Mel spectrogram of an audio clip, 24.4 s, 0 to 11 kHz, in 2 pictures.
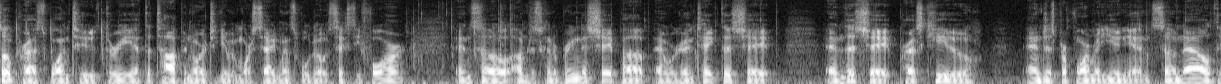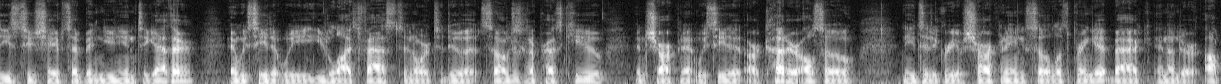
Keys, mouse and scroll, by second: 0.0-1.0 typing, 3.5 click, 3.8 scroll down 1, 4.2 shift+middle click, 4.4 scroll up 1, 4.6 g, 5.0 z, 5.7 click, 6.3 click, 7.4 shift+click, 8.6 q, 10.2 shift+click, 10.3-11.7 drag, 11.3 1, 12.3-16.5 middle drag, 16.2-16.5 scroll up 1, 16.5 q, 17.3 click, 17.9-21.3 middle drag, 20.9 q, 21.3 click, 21.9 click, 22.1 q, 24.1 click.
